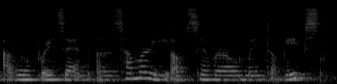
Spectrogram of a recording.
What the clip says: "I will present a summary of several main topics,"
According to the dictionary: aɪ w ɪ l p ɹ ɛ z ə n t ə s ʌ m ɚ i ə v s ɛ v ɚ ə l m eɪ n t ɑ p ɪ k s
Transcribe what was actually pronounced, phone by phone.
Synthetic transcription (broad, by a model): aɪ w ɪ l p ɹ ɛ z ə n t ə s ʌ m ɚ i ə f s ɛ v ɚ ə l m eɪ n t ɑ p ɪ k s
